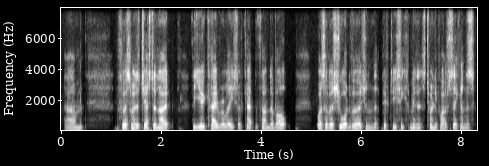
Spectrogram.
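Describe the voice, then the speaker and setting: A man moderating an online discussion, hesitant and halting as he relays audience messages. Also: low-pitched, mellow, no room sound. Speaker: webinar moderator.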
